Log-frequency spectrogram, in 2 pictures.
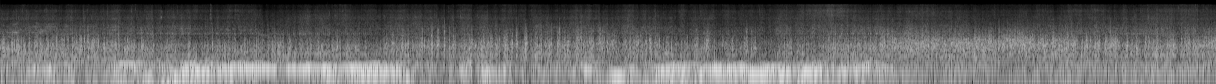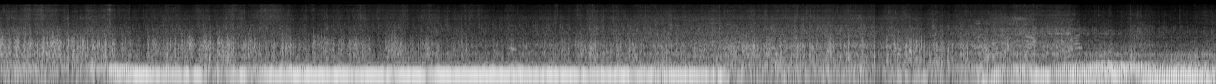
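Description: A motorboat engine drones steadily throughout, rising and falling in pitch as it slows and maneuvers to dock on an island, with voices talking over it.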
